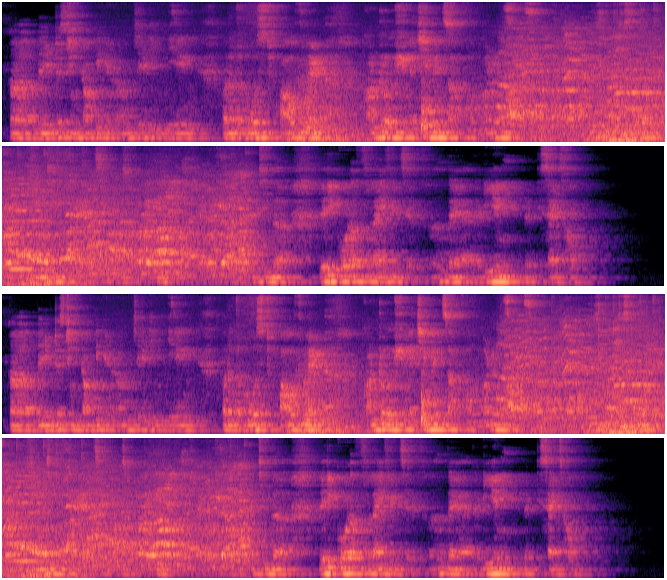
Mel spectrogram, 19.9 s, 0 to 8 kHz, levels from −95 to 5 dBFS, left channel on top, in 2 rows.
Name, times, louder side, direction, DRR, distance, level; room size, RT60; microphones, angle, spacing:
voice 1, 0.1-10.0 10.3-18.5, right 1 dB, 90° right, -5 dB, 1.0 m, -25 dB
Thunder, 1.2-2.5 3.1-3.2 3.4-11.2, right 1 dB, 30° right, 0.5 m, -30 dB
Crowd, 7.4-13.6, equal, 65° right, 0.7 m, -23 dB
4.2 x 2.0 x 4.5 m, 1.3 s
head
